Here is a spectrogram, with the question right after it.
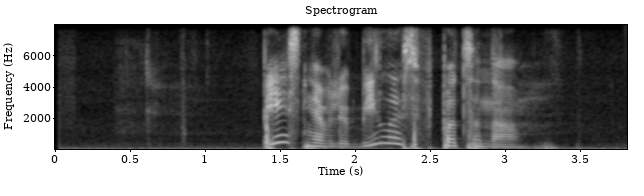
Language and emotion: Russian, positive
